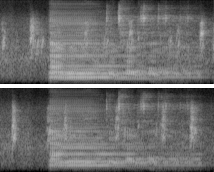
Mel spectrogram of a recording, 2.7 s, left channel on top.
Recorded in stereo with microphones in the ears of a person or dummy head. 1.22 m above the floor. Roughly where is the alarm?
Centre.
